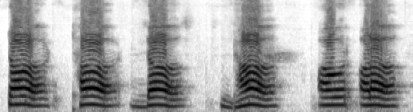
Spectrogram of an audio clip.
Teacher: मूर्धा से बोली जाती है। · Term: मूर्धा ध्वनियां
